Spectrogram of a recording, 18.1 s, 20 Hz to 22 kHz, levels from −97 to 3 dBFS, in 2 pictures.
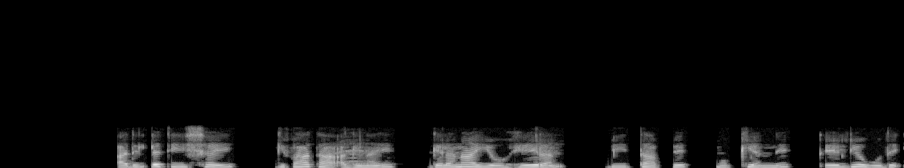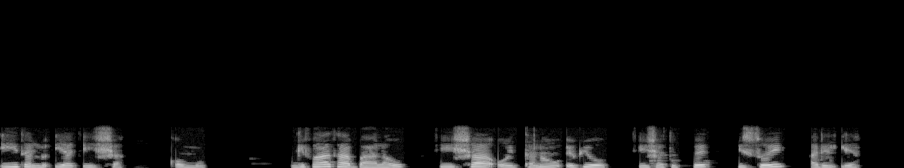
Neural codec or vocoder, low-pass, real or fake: none; 5.4 kHz; real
